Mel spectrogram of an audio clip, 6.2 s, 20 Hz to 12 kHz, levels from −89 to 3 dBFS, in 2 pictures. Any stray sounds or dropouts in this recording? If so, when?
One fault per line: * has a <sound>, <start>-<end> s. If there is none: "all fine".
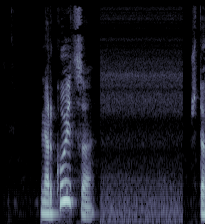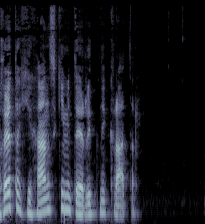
all fine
